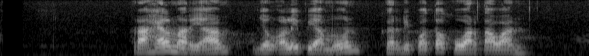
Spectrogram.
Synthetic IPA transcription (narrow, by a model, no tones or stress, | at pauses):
raɦɛlmaɾiam | d͡ʒɨŋolipiamunkɨrdipɔt̪ɔkuwart̪awan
